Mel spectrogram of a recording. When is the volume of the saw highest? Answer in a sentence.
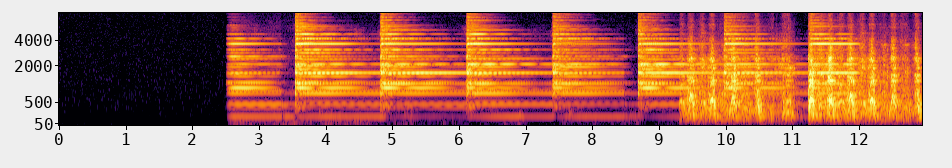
The loudest moment of the saw is at 11 seconds.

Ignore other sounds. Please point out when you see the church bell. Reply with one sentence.
The church bell can be heard from 2.5 to 12.0 s.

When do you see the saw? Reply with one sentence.
The saw can be heard from 9.3 to 12.9 s.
